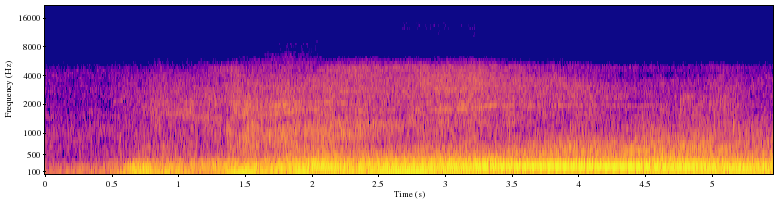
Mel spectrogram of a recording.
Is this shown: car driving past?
yes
